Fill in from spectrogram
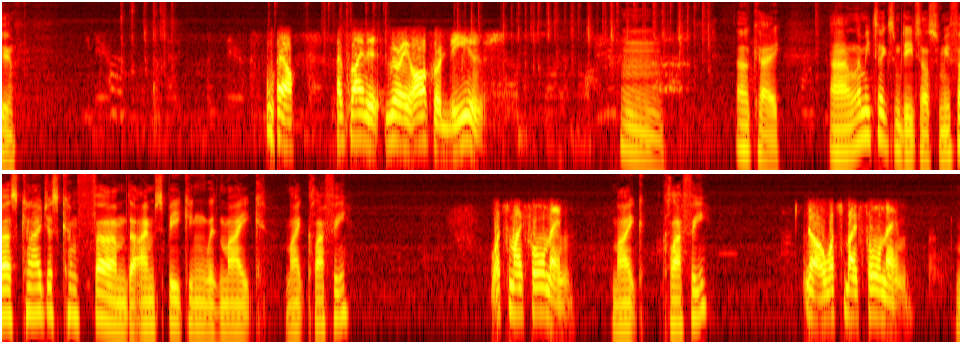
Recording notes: For some reason many people did not want to pick up the phone today, possibly because of the late start. We also disrupt some conferences as usual and there’s lots of good banter while we spend ages listening to the phone ring.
